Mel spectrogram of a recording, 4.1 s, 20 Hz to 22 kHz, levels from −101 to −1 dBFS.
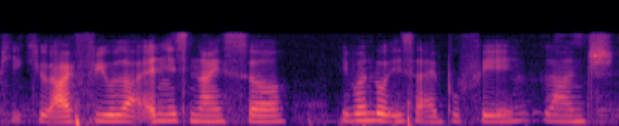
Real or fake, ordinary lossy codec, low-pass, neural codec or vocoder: fake; AAC, 48 kbps; 7.2 kHz; autoencoder, 48 kHz, 128 numbers a frame, DAC-VAE, trained on Japanese speech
